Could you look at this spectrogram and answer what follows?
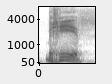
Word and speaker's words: بخير: In Egyptian Arabic, bikhair is sometimes used, but it's pronounced like this. بخير. Notice that the diphthongs of modern Standard Arabic are normally pronounced as simple vowels in Egyptian dialect.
